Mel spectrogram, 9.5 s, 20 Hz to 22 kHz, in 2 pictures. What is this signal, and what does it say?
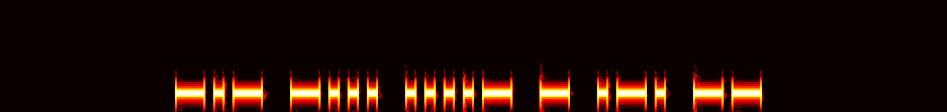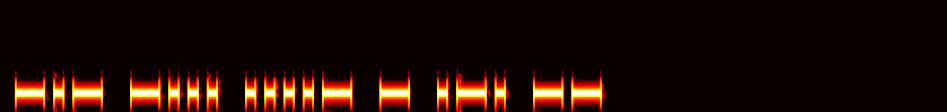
Morse code, heard as a keyed tone, about 25 wpm, 700 Hz. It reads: KB4TRM KB4TRM
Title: USA Call Signs - 6 Characters - Repeated 2x - 25wpm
